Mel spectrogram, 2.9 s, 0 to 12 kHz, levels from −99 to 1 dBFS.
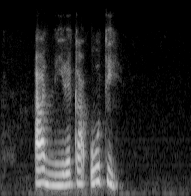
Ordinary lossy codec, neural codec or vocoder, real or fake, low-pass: Opus, 32 kbps; none; real; 7.2 kHz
